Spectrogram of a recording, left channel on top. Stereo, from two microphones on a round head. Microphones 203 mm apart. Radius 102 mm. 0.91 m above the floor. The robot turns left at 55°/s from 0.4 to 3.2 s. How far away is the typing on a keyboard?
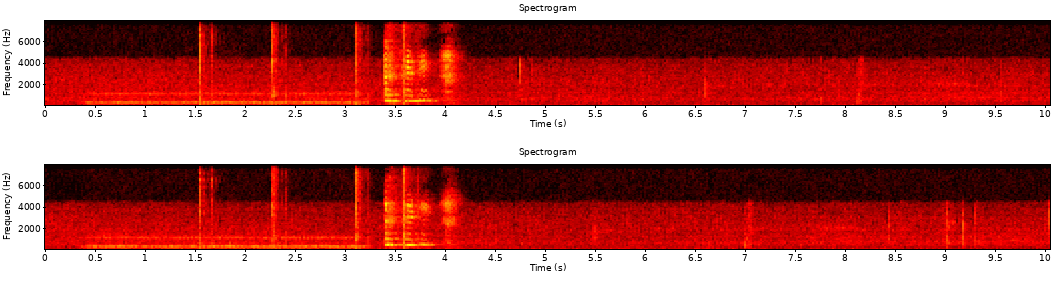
About 1.1 m.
